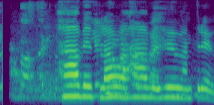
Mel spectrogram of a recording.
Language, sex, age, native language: Icelandic, female, 9, Icelandic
